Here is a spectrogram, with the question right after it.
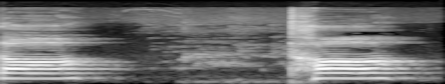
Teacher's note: जैसे बोल कर देखिए त, थ, है ना, दांत का वहाँ टच हो रहा है कि नहीं? जीभ हमारी जो है दांत पे जाके टच हो रही है। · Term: दंत व्यंजन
